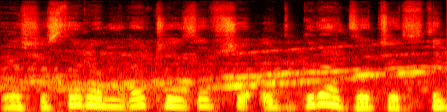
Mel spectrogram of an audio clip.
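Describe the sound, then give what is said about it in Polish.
Sirens of a police escort for a motorcade of government and police cars wail steadily outside a window near Nowogrodzka Street, rising and falling beneath a man speaking. “I to, co słyszycie, to jest właśnie kawalkada samochodów e, rządowych i policji, eskorta”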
